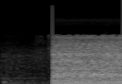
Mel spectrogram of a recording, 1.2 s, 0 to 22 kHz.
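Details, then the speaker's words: Micro Quiet 4000 watt generator after oil leak repair and valve adjustment with feeler gauge; catches abruptly and settles into even steady hum without ticking, sounds much better, left running to warm up: normal running. "it's slider sounds a lot better we're just going to let it run that way let the wolf certainly gets hot and everything"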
